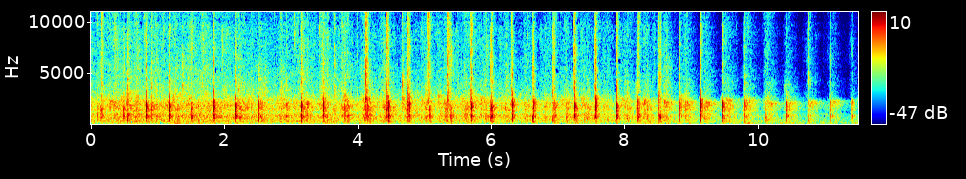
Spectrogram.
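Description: A church congregation claps for a group of boys and girls at a Sunday Mass. The clapping is sustained and sharp in the hall, settles into a fairly even rhythm and slowly fades toward the end.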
